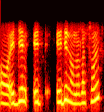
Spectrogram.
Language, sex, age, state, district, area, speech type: Assamese, female, 18-30, Assam, Goalpara, urban, conversation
